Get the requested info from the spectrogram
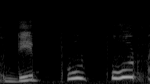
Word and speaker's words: Deep Purple: Deep Purple.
